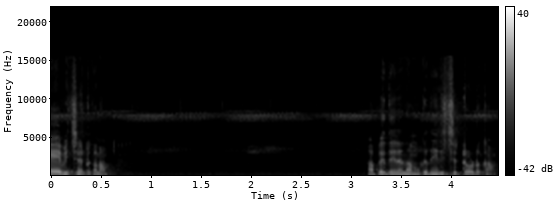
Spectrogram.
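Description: A woman speaking briefly at the start and again near the end; in between, a faint hiss of a dosa cooking on a hot griddle, over a steady high-pitched tone.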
